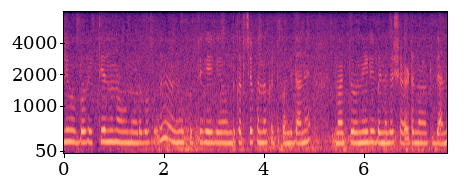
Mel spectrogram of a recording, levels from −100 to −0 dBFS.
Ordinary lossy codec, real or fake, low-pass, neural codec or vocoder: none; real; none; none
